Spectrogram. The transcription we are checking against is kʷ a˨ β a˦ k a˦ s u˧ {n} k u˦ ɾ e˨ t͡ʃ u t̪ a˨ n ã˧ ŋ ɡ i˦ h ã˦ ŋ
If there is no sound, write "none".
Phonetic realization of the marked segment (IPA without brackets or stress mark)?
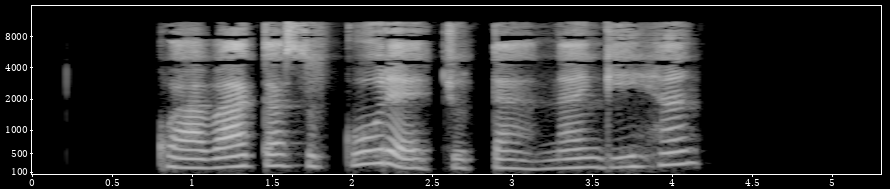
none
